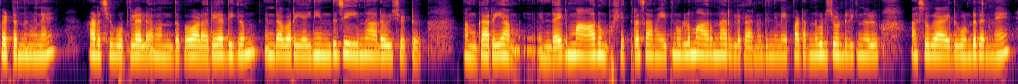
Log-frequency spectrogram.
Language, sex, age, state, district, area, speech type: Malayalam, female, 30-45, Kerala, Thrissur, urban, spontaneous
